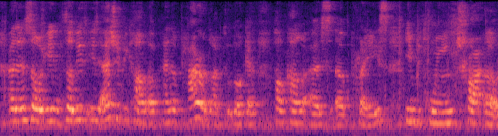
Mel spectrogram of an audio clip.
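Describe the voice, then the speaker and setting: A woman's voice: medium pitch, slight background noise. A woman from Taiwan with a Taiwanese accent, a native Hokkien speaker, presenting at an academic panel with many fillers and restarts. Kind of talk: academic conference talk. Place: lecture hall. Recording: echoey room, distant mic, faint ambience.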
